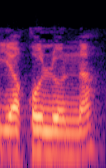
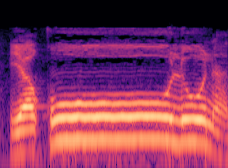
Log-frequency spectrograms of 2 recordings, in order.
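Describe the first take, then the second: First: The long vowel is cut very short. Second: The long vowel is stretched far too long. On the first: "You don't say يَقُولُنَّ. You have to make it long" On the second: "it's a mistake to make it longer than two"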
